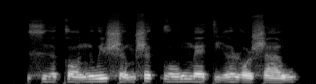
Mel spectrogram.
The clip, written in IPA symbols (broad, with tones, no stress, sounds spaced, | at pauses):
x ɨ˨˩ ə̯ k ɔ˨˩ n u˧˥ j ʂ ə˨˩˦ m ʂ ə˦˥ k̚ ɣ o˧˥ w m ɛ˧ t̪ i˨˩˦ ə̯ ɹ ɔ˨˩ ʂ a˨˩˦ w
